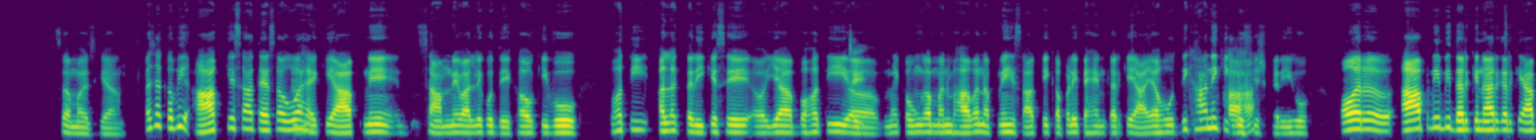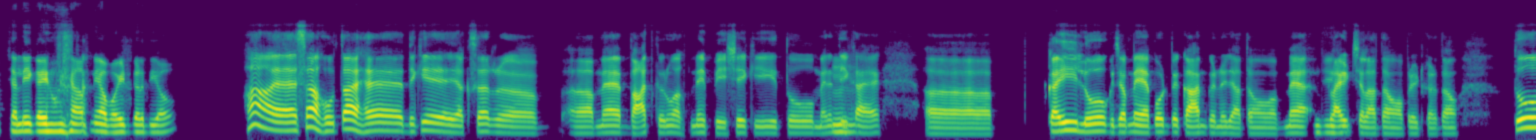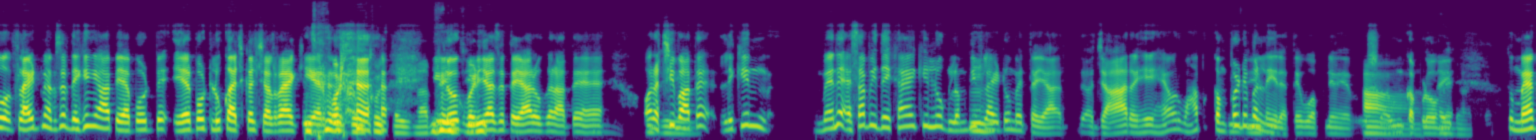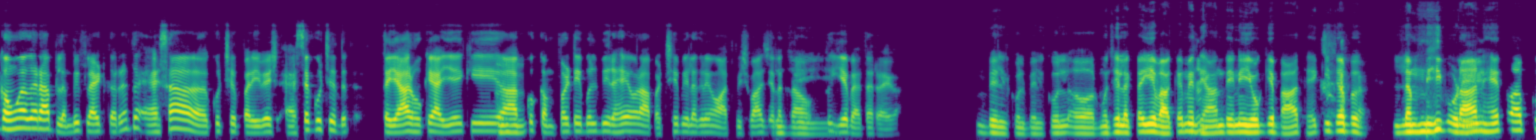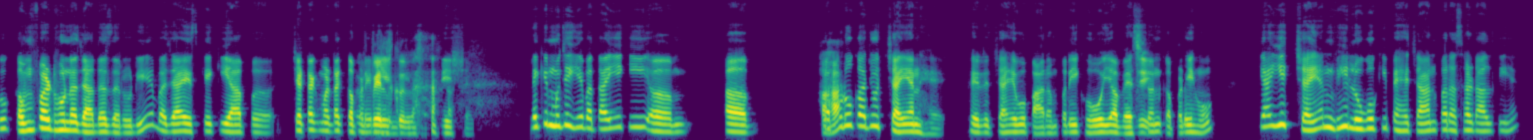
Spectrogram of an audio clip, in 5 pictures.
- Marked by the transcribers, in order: tapping; laughing while speaking: "गए हों"; other background noise; chuckle; in English: "अवॉइड"; in English: "एयरपोर्ट"; in English: "फ्लाइट"; in English: "ऑपरेट"; in English: "फ्लाइट"; in English: "एयरपोर्ट"; in English: "एयरपोर्ट लुक"; in English: "एयरपोर्ट"; laughing while speaking: "एयरपोर्ट"; laughing while speaking: "अच्छा"; laughing while speaking: "आपने"; in English: "फ्लाइटों"; in English: "कंफर्टेबल"; in English: "फ्लाइट"; in English: "कंफर्टेबल"; chuckle; laughing while speaking: "लंबी"; in English: "कम्फ़र्ट"; chuckle; in English: "वेस्टर्न"
- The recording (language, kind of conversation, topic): Hindi, podcast, आप कपड़ों के माध्यम से अपनी पहचान कैसे व्यक्त करते हैं?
